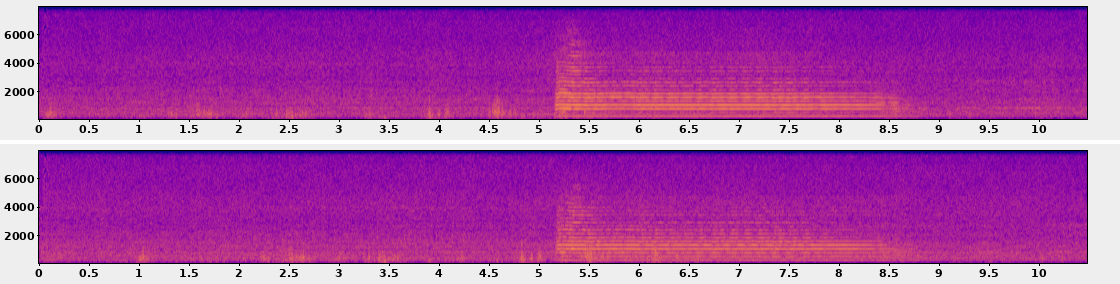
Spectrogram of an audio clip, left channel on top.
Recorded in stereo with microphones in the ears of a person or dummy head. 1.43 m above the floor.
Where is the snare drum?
No snare drum in this recording.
